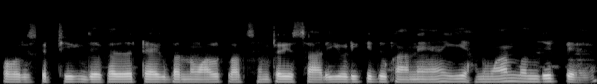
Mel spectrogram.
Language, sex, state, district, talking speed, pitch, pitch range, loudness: Hindi, male, Uttar Pradesh, Deoria, 190 wpm, 120 Hz, 115-125 Hz, -20 LUFS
